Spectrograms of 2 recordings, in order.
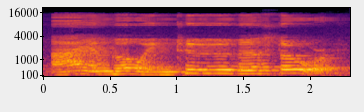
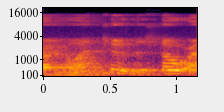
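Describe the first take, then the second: First: Slow, careful model sentence; slow example sentence. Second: Said in the usual way. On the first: Shown as a demonstration. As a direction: spell out the example slowly for students. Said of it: "For example". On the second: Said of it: "La tienda means the store".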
